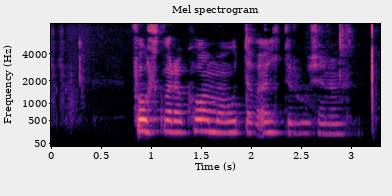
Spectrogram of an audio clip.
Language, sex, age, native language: Icelandic, female, 14, Icelandic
